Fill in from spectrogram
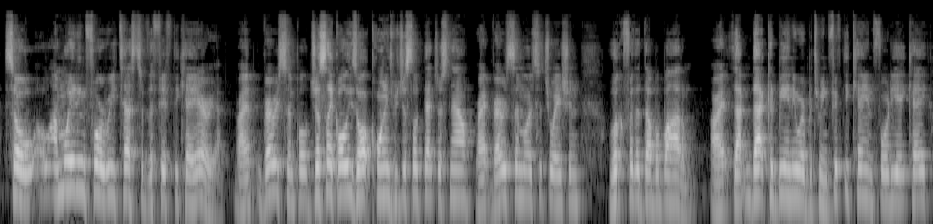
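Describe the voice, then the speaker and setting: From a home studio near New York City, a man with a New Jersey accent hosts a live trading stream in a high, darkish voice. He answers viewer questions in a rambling way, repeating words and tagging sentences with "right?".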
